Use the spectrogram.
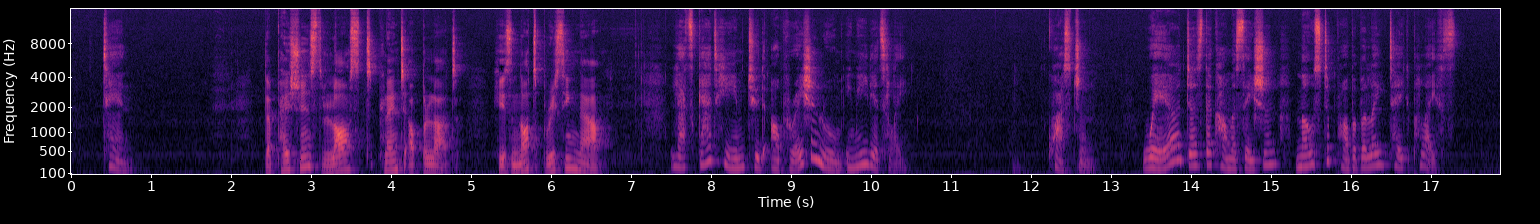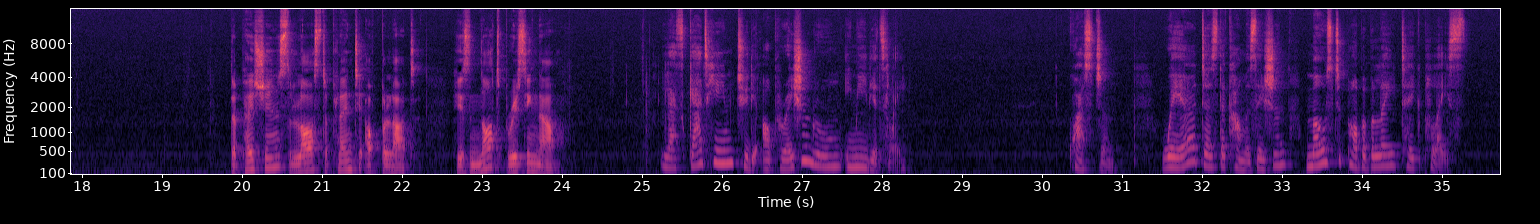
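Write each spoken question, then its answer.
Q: Where does the conversation most probably take place?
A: In a hospital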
